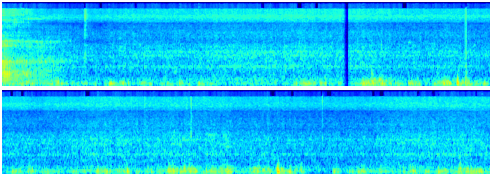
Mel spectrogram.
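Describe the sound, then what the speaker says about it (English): Wind buffets the microphone in low, rumbling gusts that rise and fall continuously, loud and close, with no voices, outdoors in Galveston, Texas. "Yeah, it is windy."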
